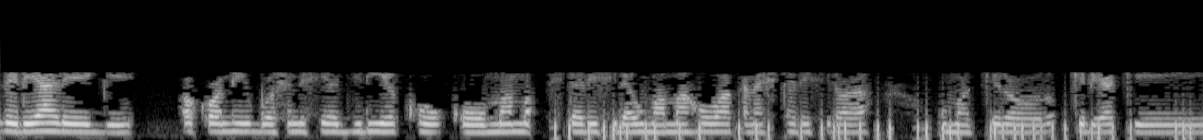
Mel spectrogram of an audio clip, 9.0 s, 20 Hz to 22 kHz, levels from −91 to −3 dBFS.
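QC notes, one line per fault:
Throughout, Vorbis compression: the speech sounds hissy and grainy, with roughened tones and smeared consonant onsets, likely from a low-bitrate Vorbis encode near 9 kbps. A spectrogram shows nothing above 3 kHz and mottled, noisy patches where harmonic detail should be.
4.16 to 8.94 s, train of clicks: roughly 40 similar sharp ticks at about 9 per second, unevenly spaced, standing out around 10 dB above the signal, likely from interference or a faulty connection. The waveform shows narrow spikes; the spectrogram shows thin vertical lines.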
